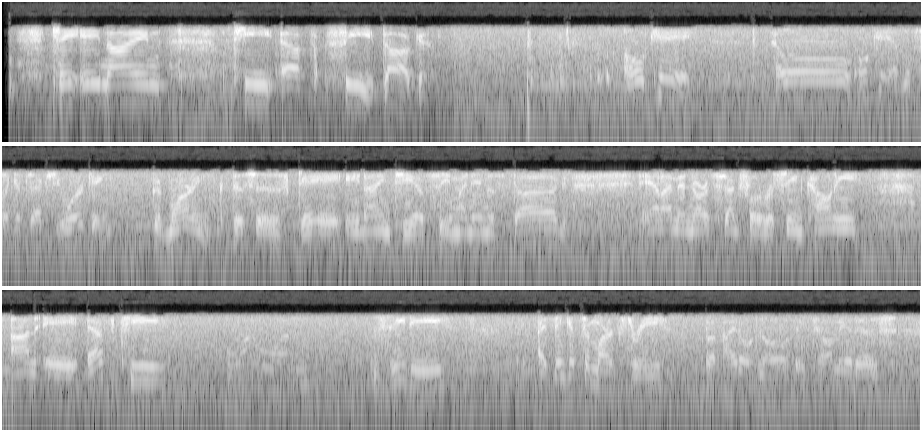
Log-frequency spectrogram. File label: Yaesu FT-101ZD; Caledonia, Wi.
